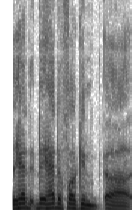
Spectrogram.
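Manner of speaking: plain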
